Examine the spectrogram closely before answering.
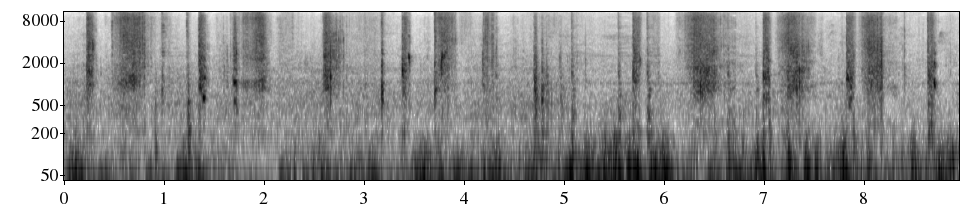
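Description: A knife hacking and shaving a coconut's husk: a run of irregular sharp chops, with a few longer scraping slices near the start and again between about six and eight and a half seconds in.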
